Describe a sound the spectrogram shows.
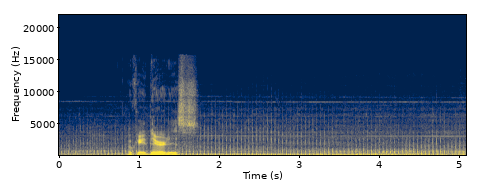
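A helicopter's rotors thud and whine overhead, growing louder.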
